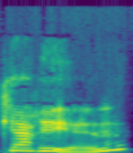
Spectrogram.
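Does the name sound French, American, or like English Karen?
French. The name is said in a French way. This is the original form of the name. "It's actually Karine"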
